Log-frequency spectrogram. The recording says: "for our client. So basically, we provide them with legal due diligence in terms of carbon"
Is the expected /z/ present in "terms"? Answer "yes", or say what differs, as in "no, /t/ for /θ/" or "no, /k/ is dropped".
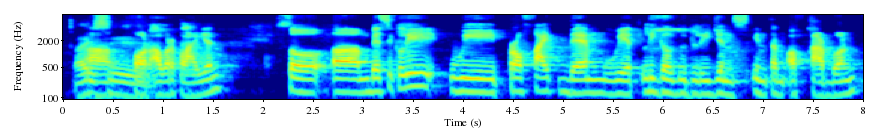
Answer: no, /z/ is dropped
